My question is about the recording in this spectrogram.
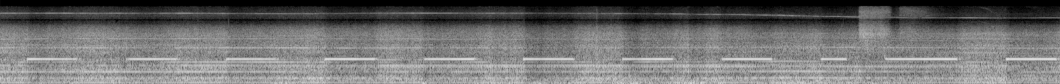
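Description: Backup alarm on a Gradall XL4100 wheeled excavator beeping about once a second, with the machine's engine running steadily underneath. A short hiss comes near the end.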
